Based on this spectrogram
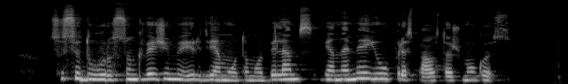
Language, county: Lithuanian, Vilnius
